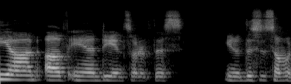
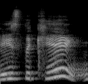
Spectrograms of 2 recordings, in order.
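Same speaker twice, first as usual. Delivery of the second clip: put-on emphatic, incredulous disbelief, pitched higher; 6 semitones higher than usual. Repeating a wrestling commentator's line: imitating an emphatic, incredulous call. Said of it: "emphatic but incredulous at the same time".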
